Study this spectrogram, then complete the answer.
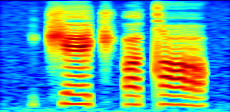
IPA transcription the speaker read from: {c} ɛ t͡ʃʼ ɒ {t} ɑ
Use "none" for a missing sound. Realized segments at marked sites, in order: t͡ʃ, t

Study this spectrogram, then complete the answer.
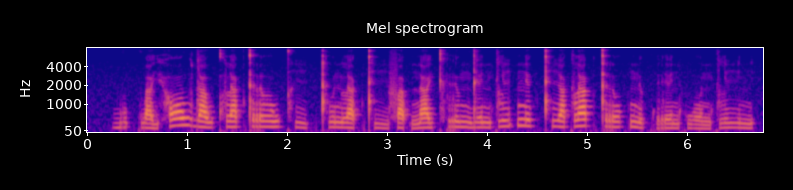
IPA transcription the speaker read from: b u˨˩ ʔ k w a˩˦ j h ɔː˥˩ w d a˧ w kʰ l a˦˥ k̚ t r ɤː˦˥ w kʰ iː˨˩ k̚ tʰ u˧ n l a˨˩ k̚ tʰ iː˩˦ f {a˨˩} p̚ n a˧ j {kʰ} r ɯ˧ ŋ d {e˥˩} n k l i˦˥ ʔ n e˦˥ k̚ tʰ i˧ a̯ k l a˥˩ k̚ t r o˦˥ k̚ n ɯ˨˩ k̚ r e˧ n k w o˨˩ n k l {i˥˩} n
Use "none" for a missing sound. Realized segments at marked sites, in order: a˨˩, kʰ, e˧, i˧

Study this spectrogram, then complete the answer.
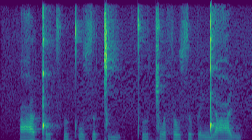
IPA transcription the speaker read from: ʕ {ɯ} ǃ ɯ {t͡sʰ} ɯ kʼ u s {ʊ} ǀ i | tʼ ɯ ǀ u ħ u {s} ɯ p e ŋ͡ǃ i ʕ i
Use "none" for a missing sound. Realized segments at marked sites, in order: ə, t͡sʼ, ɯ, s

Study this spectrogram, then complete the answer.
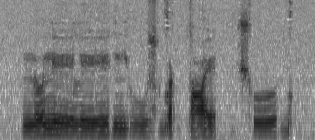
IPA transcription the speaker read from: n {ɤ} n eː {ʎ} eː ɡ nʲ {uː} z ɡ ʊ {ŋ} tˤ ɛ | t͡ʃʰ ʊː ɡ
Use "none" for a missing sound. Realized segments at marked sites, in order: ɤ, l, uː, ɡ

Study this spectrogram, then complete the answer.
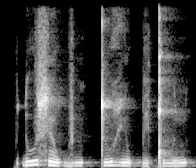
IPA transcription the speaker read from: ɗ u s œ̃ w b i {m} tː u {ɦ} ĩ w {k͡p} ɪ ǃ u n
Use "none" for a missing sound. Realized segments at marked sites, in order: m, ɦ, k͡p

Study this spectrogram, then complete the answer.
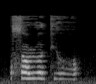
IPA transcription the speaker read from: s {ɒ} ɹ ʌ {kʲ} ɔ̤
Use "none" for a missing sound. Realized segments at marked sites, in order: ɒ, kʲ

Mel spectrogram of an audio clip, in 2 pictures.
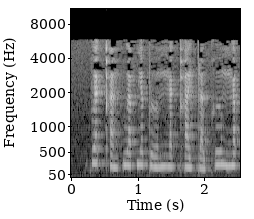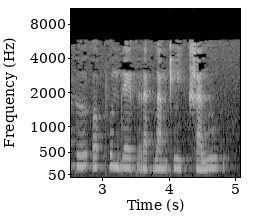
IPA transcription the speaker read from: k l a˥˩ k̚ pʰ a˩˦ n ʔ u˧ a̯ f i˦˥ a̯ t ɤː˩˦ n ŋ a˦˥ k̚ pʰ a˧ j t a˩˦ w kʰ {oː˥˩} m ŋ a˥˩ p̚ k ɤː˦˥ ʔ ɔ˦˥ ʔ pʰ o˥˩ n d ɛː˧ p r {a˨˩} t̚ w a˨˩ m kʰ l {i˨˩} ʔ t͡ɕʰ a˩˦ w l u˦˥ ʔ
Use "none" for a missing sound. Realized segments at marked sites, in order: ɤː˥˩, a˨˩, i˨˩

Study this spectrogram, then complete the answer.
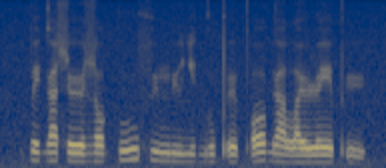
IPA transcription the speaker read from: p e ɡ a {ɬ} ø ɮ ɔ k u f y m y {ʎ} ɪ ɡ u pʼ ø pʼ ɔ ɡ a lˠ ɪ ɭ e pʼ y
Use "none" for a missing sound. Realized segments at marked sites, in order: ɬ, ʎ

